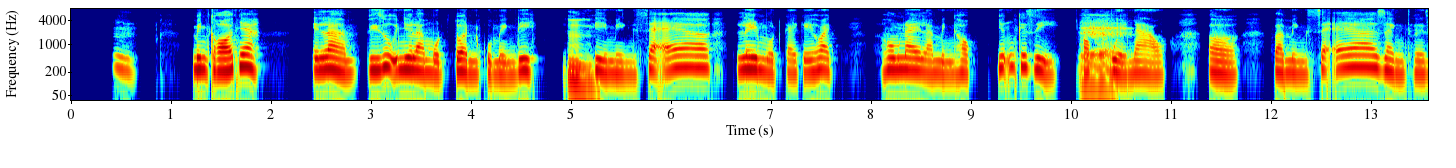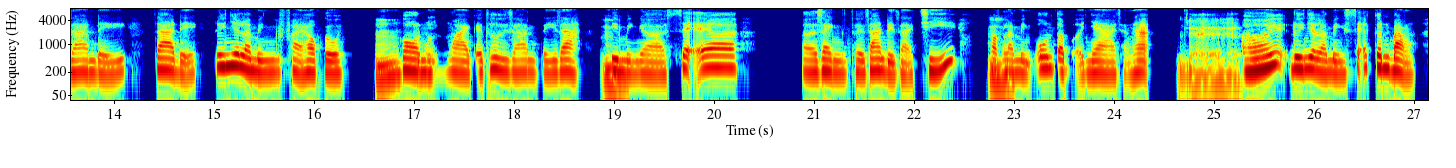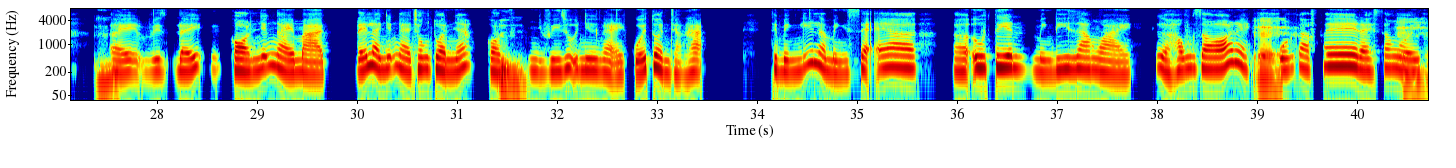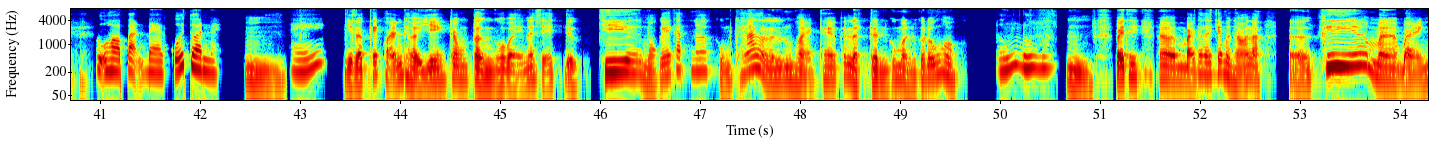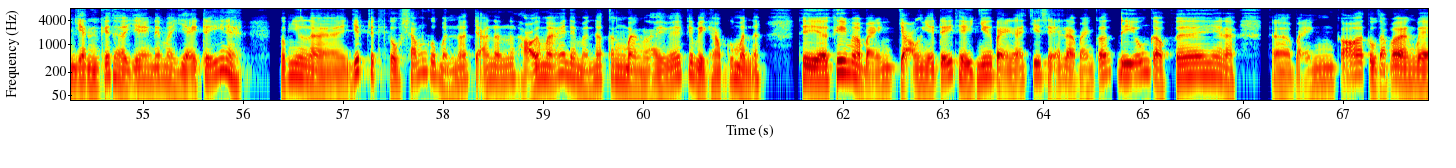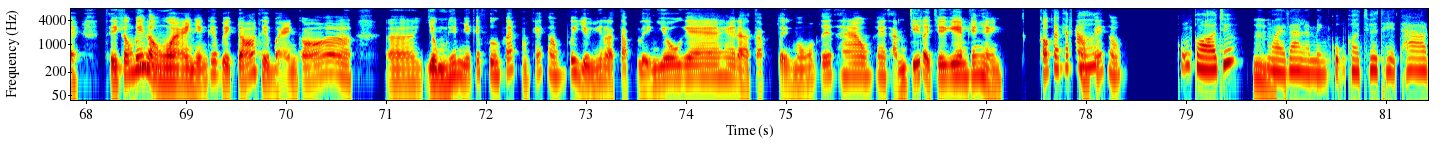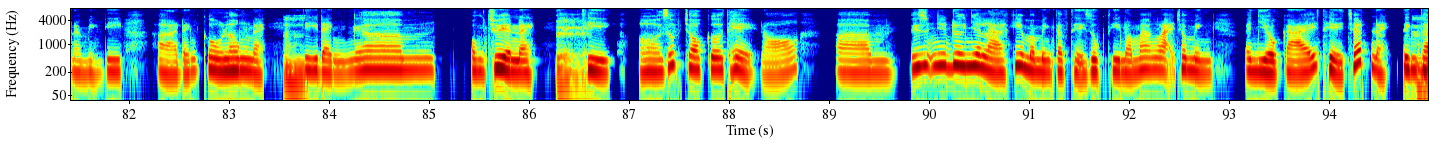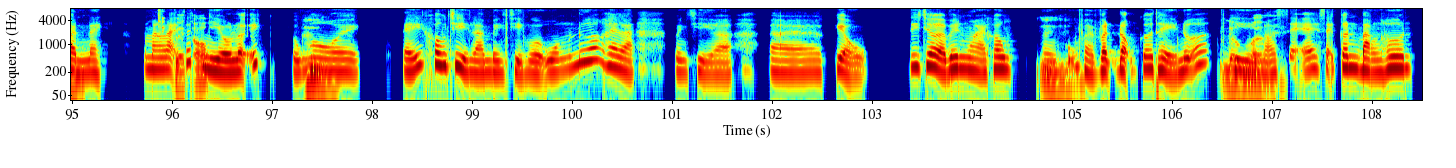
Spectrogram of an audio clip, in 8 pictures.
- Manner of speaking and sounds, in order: tapping
- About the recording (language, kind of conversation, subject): Vietnamese, podcast, Làm thế nào để bạn cân bằng giữa việc học và cuộc sống cá nhân?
